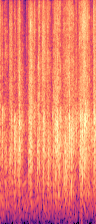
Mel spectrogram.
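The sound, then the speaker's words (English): A crowd applauds steadily, a dense patter of many hands clapping at once with a bright, crackling texture that holds a fairly even loudness throughout. “and it's true and that's worth a clap up because i think”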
